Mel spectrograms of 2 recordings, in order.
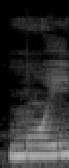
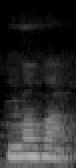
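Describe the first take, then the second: First: The vowel sounds like 'oy', as in 'boy'. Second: The vowel sounds like 'wa', as in 'water'. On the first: The speaker calls it wrong. "इसको हम मोई नहीं पढ़ेंगे" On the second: The speaker calls it right. "इसको हम पढ़ेंगे मवा"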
